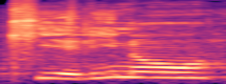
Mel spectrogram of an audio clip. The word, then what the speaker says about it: Chiellino: My name is Ulrich Chiellino. It's an Italian name, and the pronouncing is like Chianti.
